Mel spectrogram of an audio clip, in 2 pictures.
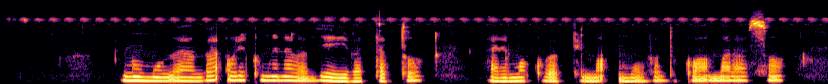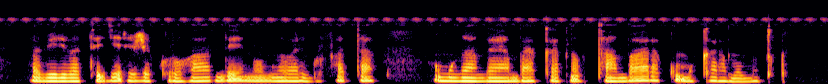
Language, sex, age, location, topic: Kinyarwanda, female, 25-35, Kigali, health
